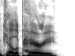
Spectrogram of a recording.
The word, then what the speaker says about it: Calipari: Uh, we have been doing John Calipari.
